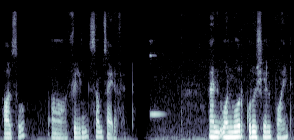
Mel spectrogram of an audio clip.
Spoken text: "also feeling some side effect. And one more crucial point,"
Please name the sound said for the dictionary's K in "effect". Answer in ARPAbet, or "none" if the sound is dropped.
K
